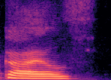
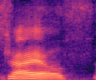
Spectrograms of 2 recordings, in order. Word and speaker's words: Giles: It's not Guiles. It's Giles. Giles. Giles. Hard G.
